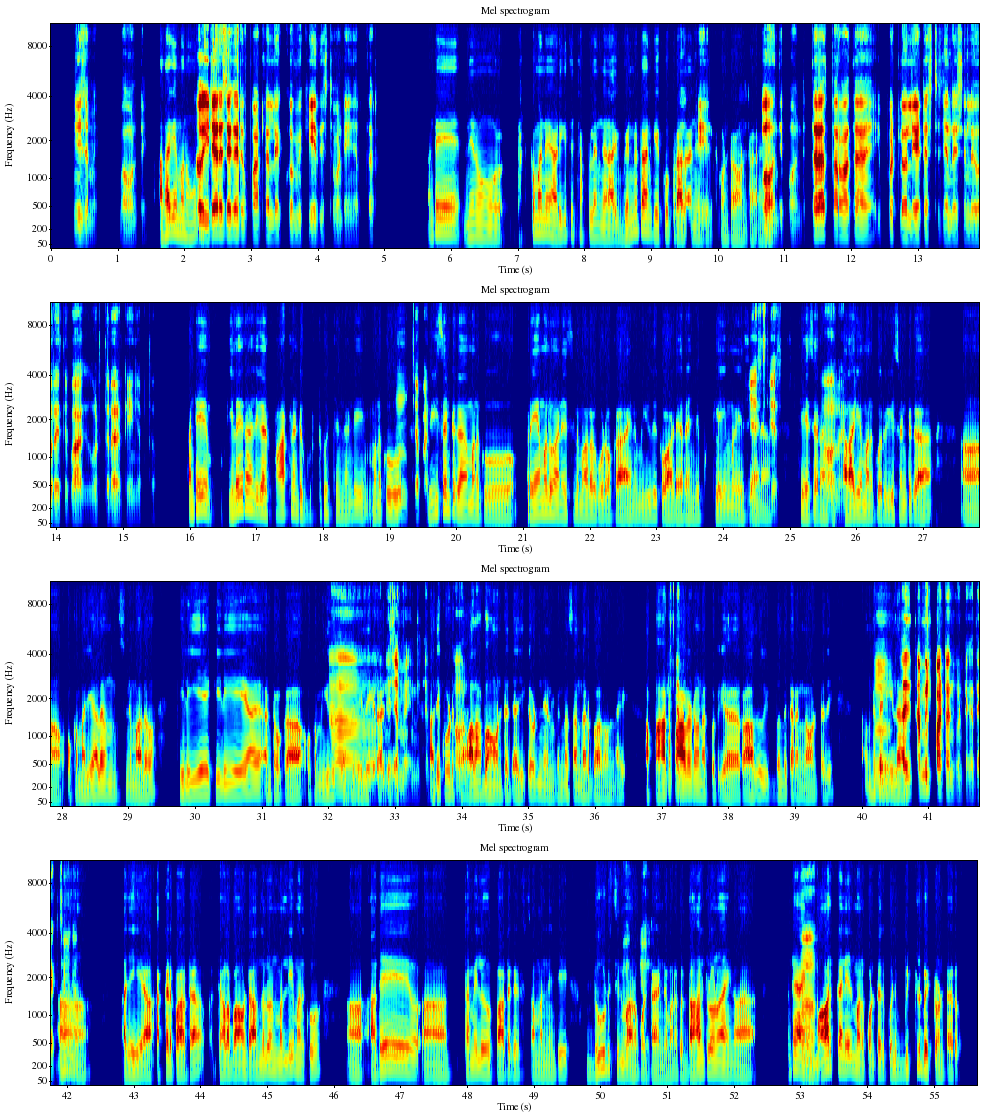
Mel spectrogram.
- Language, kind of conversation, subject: Telugu, podcast, షేర్ చేసుకునే పాటల జాబితాకు పాటలను ఎలా ఎంపిక చేస్తారు?
- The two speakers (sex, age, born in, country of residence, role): male, 20-24, India, India, guest; male, 35-39, India, India, host
- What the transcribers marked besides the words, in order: in English: "సో"; tapping; in English: "జనరేషన్‌లో"; in English: "రీసెంట్‌గా"; in English: "మ్యూజిక్"; in English: "యస్. యస్"; in English: "రీసెంట్‌గా"; in English: "యాక్ఛువల్‌గా"; in English: "మార్క్"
